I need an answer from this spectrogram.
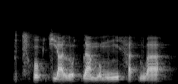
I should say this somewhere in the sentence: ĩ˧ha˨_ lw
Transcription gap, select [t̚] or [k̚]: t̚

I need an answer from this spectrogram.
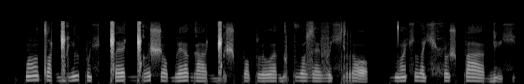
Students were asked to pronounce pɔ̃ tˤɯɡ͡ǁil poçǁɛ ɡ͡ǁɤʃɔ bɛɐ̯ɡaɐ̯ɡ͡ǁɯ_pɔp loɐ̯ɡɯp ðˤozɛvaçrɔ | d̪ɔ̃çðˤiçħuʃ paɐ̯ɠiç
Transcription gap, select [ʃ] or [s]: ʃ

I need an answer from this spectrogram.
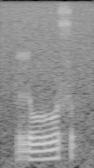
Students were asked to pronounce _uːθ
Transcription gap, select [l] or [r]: r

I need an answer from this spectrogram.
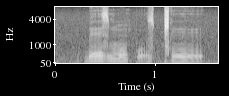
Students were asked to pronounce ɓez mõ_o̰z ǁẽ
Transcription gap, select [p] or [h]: p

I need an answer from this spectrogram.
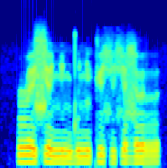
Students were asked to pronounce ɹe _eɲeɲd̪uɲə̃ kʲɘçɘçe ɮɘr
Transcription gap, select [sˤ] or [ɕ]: ɕ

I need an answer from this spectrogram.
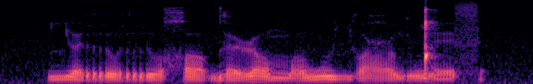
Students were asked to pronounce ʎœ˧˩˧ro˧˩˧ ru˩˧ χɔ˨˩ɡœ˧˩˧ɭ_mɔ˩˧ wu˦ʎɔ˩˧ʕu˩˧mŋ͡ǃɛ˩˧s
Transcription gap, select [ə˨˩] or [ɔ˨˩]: ɔ˨˩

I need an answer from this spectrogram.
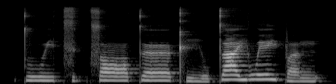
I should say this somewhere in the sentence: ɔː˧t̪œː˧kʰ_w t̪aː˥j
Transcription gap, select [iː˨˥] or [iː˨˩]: iː˨˩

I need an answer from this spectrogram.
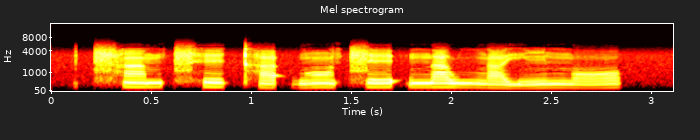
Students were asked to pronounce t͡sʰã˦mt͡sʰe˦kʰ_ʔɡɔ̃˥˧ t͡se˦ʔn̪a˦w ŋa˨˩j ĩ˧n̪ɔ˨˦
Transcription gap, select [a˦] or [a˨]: a˨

